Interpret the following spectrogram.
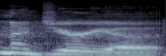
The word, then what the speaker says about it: Niger: I said Nigeria, but it's actually Niger due to most people not knowing how to say it.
